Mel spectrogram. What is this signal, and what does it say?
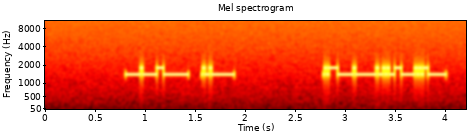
TTY/TDD text telephone tones (45.45 baud Baudot), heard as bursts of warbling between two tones, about 400 Hz shift, 1600 Hz centre. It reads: M3JMS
